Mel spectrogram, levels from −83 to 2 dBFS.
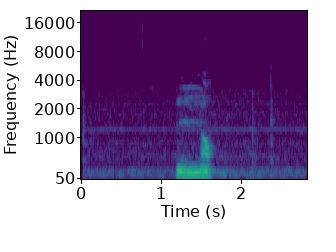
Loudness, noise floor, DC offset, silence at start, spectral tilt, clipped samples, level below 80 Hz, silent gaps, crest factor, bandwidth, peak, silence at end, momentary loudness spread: -34 LUFS; -61 dBFS; under 0.1%; 1.2 s; -9 dB/octave; under 0.1%; -70 dBFS; none; 20 dB; 10 kHz; -18 dBFS; 1.05 s; 26 LU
